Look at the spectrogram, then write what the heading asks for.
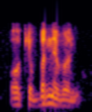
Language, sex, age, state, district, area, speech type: Kannada, male, 45-60, Karnataka, Chitradurga, rural, conversation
